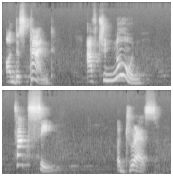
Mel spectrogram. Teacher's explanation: the stress is on taxi on the first syllable while others take the stress or have their stress on the second syllables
